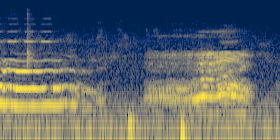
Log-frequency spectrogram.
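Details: A vizsla in a played video howls in drawn-out, tuneful notes that sag slightly in pitch and then waver, while pups listen.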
